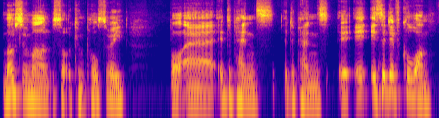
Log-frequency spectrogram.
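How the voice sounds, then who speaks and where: Middle-aged male host with a bunged-up, stuffy voice from a cold; bright, forward tone, casual and rambling. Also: mid-range voice, fairly quick. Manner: chatty, many ums and restarts, reads questions aloud. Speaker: host answering viewer questions. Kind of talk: casual chat.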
